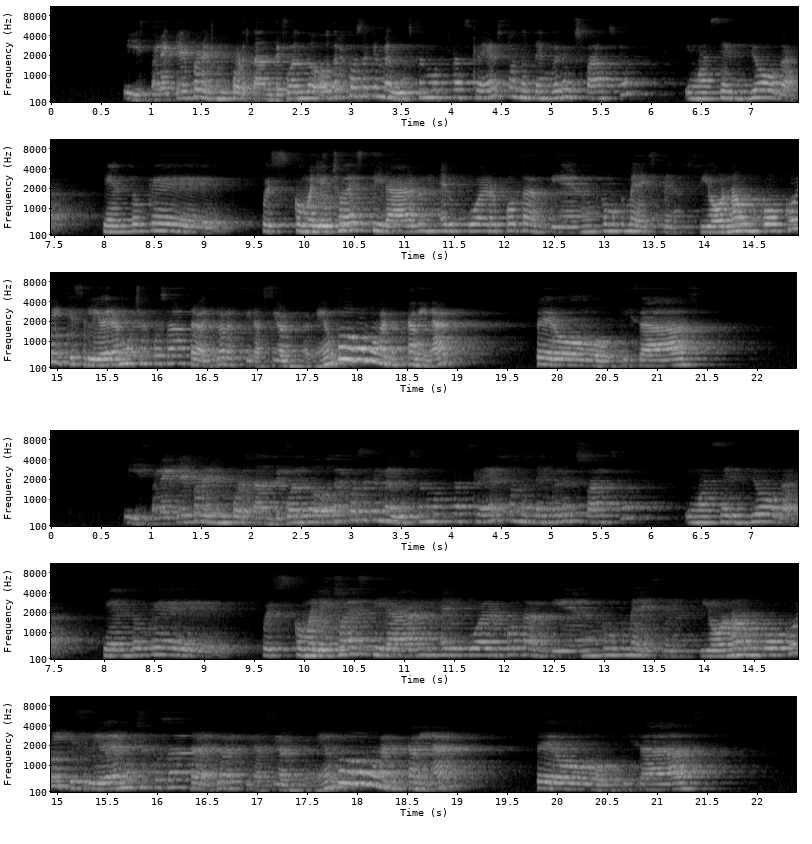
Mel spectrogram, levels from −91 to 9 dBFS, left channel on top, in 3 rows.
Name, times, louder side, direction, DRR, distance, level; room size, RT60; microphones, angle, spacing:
voice 1, 0.7-5.8 6.3-7.5 8.0-9.2 9.6-19.0 19.8-21.4, left 4 dB, 80° left, 4 dB, 0.4 m, -31 dB
4.3 x 2.7 x 3.6 m, 1.1 s
head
